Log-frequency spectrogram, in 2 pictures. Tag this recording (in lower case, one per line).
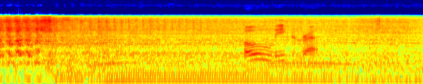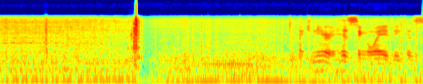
speech
car
vehicle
